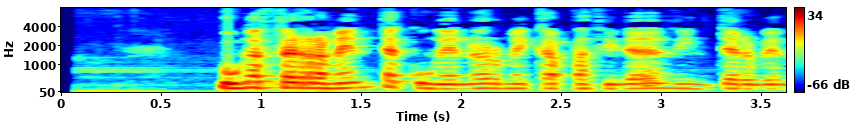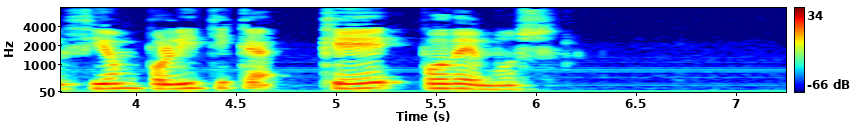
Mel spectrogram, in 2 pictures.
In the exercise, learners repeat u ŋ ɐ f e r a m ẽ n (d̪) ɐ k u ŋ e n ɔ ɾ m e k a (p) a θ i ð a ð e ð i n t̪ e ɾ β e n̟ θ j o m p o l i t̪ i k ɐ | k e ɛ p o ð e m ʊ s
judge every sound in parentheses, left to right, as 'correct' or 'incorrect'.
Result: incorrect, correct

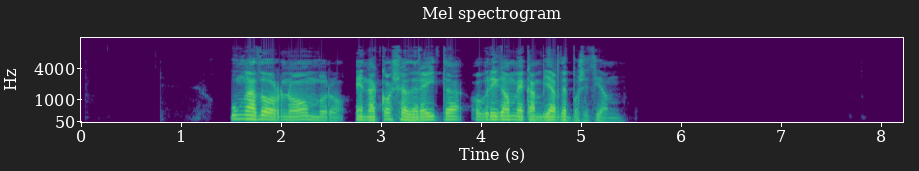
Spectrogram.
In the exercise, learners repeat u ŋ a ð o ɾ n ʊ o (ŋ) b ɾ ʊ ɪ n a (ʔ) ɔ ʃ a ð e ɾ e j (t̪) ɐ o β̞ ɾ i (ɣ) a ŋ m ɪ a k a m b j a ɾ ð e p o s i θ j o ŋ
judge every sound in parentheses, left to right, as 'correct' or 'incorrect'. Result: incorrect, incorrect, correct, correct

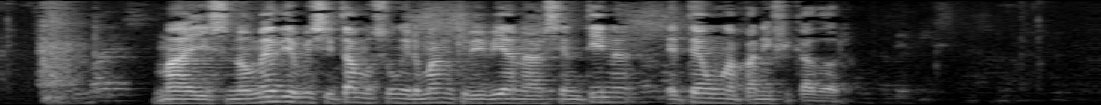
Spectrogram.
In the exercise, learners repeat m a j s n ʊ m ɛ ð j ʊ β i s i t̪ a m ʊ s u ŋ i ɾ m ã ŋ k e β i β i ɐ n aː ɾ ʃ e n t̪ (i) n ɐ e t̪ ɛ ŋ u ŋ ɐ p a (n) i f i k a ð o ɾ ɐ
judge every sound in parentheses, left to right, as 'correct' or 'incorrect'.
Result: correct, correct

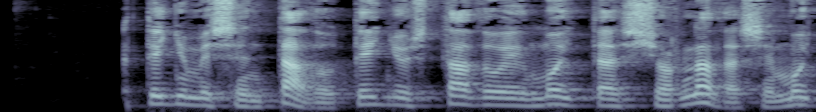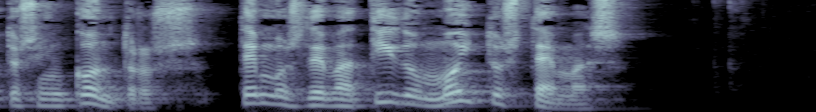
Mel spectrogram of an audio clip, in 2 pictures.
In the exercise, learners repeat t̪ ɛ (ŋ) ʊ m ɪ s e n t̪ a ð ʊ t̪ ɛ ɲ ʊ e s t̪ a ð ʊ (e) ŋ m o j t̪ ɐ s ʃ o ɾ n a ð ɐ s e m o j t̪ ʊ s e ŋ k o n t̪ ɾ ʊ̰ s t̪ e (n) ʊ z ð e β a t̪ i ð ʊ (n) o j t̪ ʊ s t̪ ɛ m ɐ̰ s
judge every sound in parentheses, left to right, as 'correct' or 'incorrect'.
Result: incorrect, correct, incorrect, incorrect

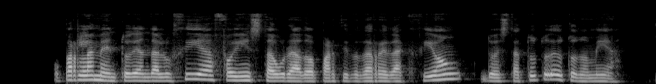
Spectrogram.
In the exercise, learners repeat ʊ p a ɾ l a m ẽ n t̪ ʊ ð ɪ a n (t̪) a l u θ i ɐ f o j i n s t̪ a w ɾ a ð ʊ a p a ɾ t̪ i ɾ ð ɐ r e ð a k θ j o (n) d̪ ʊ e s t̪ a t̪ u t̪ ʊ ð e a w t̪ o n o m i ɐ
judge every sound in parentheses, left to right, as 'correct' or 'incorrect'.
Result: incorrect, incorrect

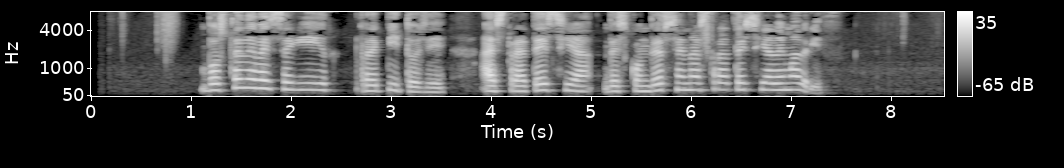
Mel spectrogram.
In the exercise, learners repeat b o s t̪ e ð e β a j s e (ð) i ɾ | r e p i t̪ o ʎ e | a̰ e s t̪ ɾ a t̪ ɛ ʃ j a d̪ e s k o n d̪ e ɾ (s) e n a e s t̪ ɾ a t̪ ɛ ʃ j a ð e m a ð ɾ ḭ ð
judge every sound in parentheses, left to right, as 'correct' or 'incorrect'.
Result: incorrect, correct

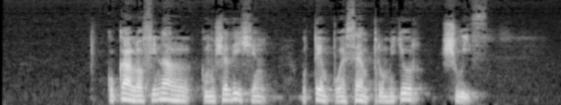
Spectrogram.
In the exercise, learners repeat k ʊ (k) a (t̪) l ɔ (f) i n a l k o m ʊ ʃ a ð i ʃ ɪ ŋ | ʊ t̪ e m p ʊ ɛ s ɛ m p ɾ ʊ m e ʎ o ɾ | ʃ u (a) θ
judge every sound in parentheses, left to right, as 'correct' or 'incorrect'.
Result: correct, incorrect, correct, incorrect

